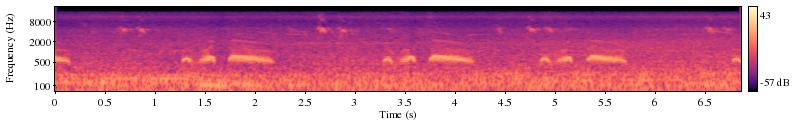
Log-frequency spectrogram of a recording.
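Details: Newly trained spotted dove, a captive bird taken out for training, giving three cooing phrases, each two short clipped notes then a longer drawn, falling coo, steady low rumble beneath and faint chirps of other birds.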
